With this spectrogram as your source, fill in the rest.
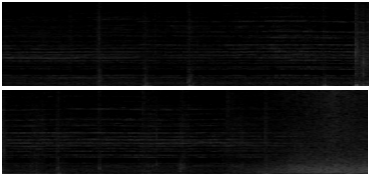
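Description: Footsteps crunch over leaves and grass.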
